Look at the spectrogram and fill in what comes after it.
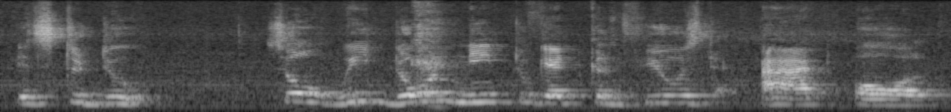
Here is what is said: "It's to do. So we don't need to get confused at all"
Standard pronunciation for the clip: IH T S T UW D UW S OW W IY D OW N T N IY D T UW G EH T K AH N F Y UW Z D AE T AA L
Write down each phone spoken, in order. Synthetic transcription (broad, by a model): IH T S T UW D UW S OW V IY D OW N T N IY D T UW G EH T K AH N F Y UW Z D AE T AA L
